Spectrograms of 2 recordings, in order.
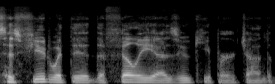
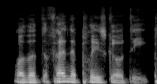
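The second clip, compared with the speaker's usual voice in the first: calling out. Retelling a radio bit where a judge speaks: imitating Judge Ito. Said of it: "Billy West, as Judge Ito, goes".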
